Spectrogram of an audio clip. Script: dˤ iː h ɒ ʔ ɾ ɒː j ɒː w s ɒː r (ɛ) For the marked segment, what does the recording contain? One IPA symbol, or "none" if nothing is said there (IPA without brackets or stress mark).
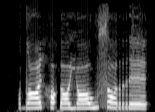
ɛ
